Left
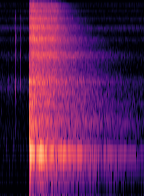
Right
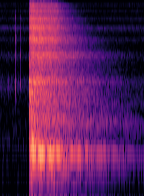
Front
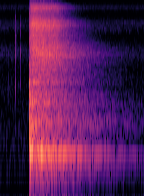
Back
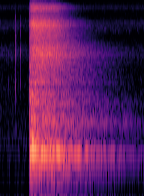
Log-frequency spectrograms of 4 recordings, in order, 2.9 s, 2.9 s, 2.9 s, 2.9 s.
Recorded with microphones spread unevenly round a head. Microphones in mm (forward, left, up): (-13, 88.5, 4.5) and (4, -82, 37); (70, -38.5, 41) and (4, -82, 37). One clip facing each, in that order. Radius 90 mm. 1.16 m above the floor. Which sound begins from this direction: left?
A snare drum, at 0.6 s.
